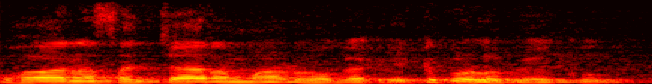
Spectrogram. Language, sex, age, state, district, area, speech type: Kannada, male, 45-60, Karnataka, Udupi, rural, spontaneous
